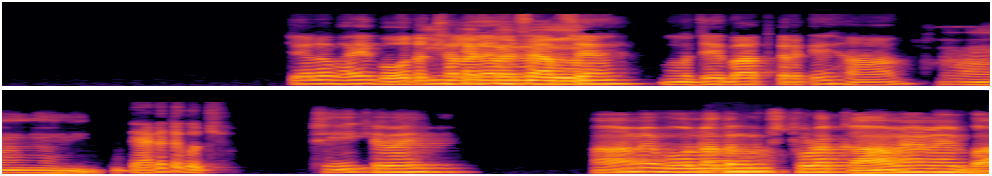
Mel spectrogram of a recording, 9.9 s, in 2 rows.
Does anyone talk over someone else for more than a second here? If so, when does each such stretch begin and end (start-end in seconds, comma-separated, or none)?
none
